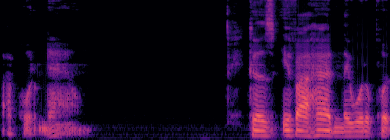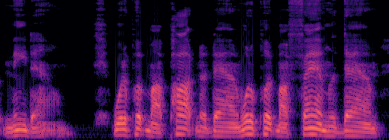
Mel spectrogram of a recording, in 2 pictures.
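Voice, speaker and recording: An actor playing a weary, defiant cowboy outlaw werewolf in an audio roleplay, with a folksy, brooding American Southern or Western drawl. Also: male voice, lowish voice, slow, darkish tone. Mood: bitter, defiant. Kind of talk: slow dramatic roleplay monologue to the listener.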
